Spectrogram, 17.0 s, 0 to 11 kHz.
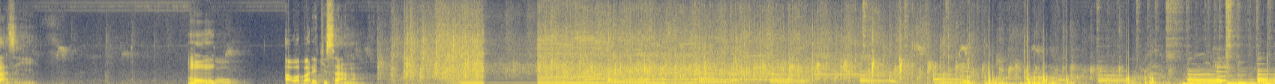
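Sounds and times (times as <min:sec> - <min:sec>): audience applause: 0:05.0 - 0:15.7
instrumental music: 0:05.9 - 0:17.0.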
